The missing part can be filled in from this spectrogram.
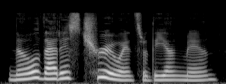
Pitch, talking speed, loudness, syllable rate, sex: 230 Hz, 210 wpm, -16 LUFS, 4.8 syllables/s, female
